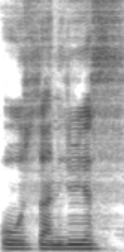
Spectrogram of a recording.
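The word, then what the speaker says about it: ocean: देख लो ओशन कैसे लिखा जाएगा, ओशन, जो यह बड़ा सा है या किसका है, वो प्रोनाउंसिएशन है सी का, तो हो जाएगा ओशन।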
